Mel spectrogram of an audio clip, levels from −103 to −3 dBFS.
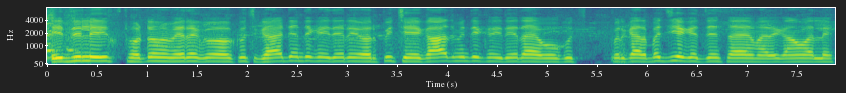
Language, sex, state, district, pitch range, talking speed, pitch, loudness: Hindi, male, Rajasthan, Bikaner, 180-205 Hz, 235 wpm, 190 Hz, -15 LUFS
